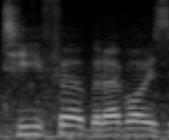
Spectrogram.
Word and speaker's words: Tifa: they're saying it wrong how are you saying it tiffa i get oh tifa versus tiffa okay as in short for tiffany yeah 20 is plenty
